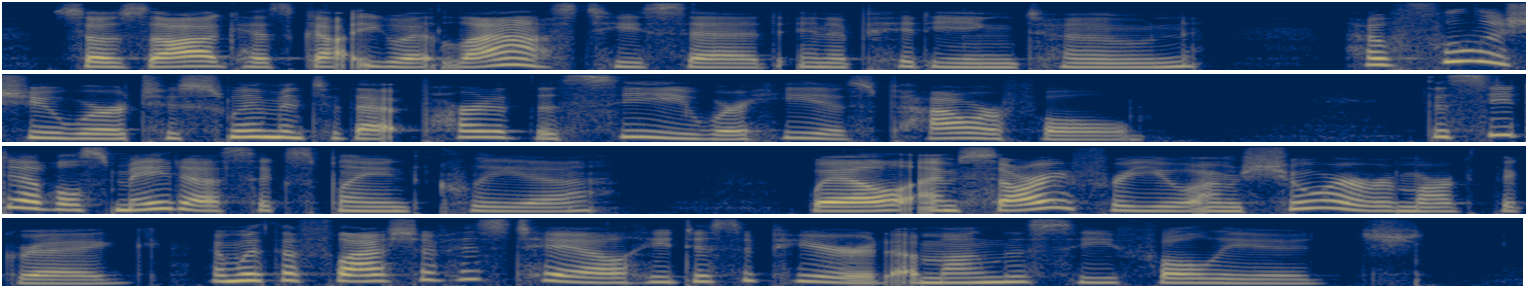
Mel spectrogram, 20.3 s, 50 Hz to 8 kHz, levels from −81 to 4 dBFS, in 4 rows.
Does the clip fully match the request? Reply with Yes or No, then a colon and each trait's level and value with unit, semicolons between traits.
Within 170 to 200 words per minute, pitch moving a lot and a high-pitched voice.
Yes: average, 175 wpm; wide, 5.9 semitones; high, 205 Hz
